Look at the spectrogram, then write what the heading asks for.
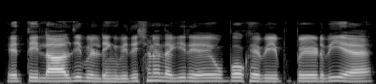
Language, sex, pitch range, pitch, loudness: Punjabi, male, 145-160 Hz, 150 Hz, -17 LUFS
